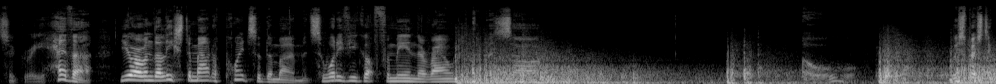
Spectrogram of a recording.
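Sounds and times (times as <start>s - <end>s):
speech: 0.0s - 5.8s, 9.6s - 9.9s
fireworks rumbling: 4.5s - 9.9s.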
